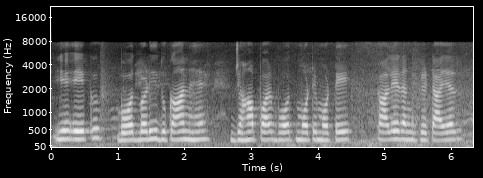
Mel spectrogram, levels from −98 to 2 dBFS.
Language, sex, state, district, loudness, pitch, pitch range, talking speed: Hindi, female, Punjab, Kapurthala, -14 LUFS, 220 Hz, 215-230 Hz, 150 wpm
